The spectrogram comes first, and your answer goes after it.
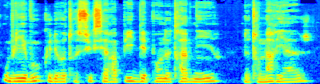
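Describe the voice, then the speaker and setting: A man reading an audiobook, voicing a gentle but firm young noblewoman in a raised, earnest voice. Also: medium pitch, steady tone, moderate pace, slightly rough, natural voice.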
